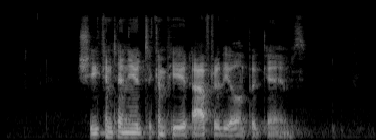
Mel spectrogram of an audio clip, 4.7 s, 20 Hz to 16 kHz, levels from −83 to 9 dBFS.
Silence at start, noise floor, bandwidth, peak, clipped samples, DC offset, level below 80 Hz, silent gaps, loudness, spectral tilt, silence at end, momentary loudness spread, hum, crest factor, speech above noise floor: 1 s; -73 dBFS; 11 kHz; -8 dBFS; under 0.1%; under 0.1%; -72 dBFS; none; -28 LUFS; -5 dB/octave; 0.95 s; 11 LU; none; 24 dB; 44 dB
